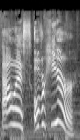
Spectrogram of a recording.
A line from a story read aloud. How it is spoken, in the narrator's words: Levi called out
